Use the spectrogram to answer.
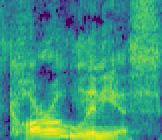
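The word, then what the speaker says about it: Carl Linnaeus: It's Carl Linius.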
